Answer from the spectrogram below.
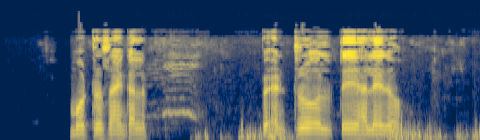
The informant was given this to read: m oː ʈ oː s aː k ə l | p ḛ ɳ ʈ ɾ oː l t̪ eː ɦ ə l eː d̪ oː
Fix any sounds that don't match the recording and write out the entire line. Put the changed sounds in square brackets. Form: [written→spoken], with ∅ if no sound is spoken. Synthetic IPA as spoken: m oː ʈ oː s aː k ə l | p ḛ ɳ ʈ ɾ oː l t̪ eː ɦ ə l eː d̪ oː

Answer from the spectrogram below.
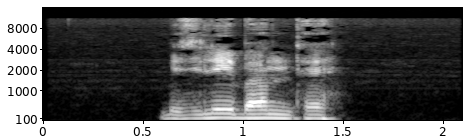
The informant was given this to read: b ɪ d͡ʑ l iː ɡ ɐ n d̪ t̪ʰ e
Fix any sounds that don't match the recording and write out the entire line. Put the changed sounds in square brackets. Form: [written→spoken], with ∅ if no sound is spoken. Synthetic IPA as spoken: b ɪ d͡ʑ l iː [ɡ→b] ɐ n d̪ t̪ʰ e

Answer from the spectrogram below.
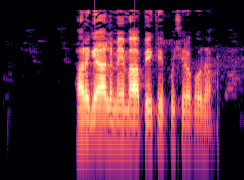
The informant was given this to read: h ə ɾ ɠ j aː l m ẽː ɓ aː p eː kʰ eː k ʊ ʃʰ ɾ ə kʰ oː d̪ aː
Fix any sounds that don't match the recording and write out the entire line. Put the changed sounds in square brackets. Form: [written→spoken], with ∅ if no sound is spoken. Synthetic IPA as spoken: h ə ɾ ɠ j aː l m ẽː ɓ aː p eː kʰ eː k ʊ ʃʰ ɾ ə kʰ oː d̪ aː

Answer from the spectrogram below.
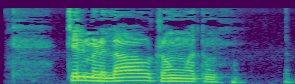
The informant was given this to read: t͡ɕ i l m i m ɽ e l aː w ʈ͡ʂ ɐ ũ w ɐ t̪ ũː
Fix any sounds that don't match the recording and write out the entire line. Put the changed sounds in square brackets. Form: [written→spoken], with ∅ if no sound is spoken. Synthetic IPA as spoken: t͡ɕ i l m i [m→∅] ɽ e l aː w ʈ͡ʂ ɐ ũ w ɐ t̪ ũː

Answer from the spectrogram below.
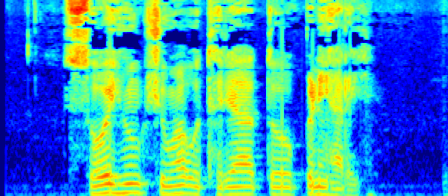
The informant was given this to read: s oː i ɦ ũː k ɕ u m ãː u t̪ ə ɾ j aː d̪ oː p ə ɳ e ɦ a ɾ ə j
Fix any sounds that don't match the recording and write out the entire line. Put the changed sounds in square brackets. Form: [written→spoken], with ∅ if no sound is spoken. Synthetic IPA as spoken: s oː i ɦ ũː k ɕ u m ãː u [t̪→t̪ʰ] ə ɾ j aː [d̪→t̪] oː p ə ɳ [e→i] ɦ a ɾ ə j

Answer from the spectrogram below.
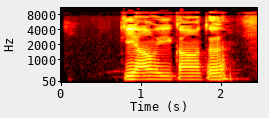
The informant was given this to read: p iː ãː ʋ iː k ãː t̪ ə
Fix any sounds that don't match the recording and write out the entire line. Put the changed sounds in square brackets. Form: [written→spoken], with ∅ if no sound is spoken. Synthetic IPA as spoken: [p→k] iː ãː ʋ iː k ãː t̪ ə

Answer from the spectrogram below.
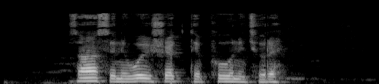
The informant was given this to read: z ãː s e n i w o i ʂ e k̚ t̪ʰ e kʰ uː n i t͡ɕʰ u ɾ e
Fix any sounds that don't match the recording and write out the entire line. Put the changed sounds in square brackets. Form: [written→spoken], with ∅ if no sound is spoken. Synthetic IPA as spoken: z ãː s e n i w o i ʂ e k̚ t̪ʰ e [kʰ→pʰ] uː n i t͡ɕʰ u ɾ e

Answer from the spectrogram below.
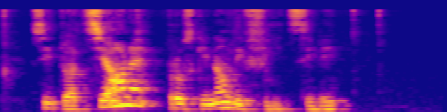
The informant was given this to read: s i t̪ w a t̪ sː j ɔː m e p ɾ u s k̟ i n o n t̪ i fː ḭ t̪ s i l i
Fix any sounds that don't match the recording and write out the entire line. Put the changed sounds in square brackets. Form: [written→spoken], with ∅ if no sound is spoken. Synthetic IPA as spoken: s i t̪ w a t̪ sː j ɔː [m→n] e p ɾ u s k̟ i n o n [t̪→d̪] i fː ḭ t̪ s i l i

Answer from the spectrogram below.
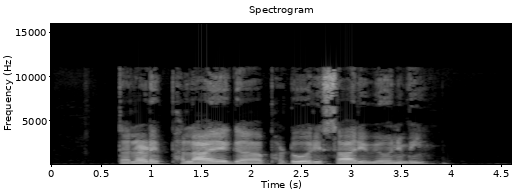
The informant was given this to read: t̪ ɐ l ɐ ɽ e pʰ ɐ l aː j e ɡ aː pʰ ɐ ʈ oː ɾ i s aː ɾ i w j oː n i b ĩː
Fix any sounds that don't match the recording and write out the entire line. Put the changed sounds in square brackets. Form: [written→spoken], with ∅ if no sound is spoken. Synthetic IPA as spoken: t̪ ɐ l ɐ ɽ e pʰ ɐ l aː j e ɡ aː pʰ ɐ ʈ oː ɾ i s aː ɾ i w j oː n i b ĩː

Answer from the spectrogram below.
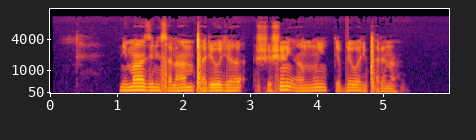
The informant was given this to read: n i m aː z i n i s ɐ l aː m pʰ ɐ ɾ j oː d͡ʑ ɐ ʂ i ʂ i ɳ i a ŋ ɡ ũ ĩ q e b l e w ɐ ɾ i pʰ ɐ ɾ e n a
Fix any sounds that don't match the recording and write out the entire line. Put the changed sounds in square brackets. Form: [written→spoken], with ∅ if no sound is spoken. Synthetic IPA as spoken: n i m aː z i n i s ɐ l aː m pʰ ɐ ɾ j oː d͡ʑ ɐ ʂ i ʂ i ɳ i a ŋ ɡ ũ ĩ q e b l e w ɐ ɾ i pʰ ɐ ɾ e n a

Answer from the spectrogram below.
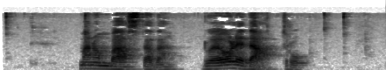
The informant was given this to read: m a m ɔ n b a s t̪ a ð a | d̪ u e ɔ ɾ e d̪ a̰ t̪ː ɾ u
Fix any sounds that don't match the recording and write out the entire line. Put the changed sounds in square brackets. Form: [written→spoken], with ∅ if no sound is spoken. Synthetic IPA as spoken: m a [m→n] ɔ [n→m] b a s t̪ a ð a | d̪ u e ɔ [ɾ→l] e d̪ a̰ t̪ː ɾ u

